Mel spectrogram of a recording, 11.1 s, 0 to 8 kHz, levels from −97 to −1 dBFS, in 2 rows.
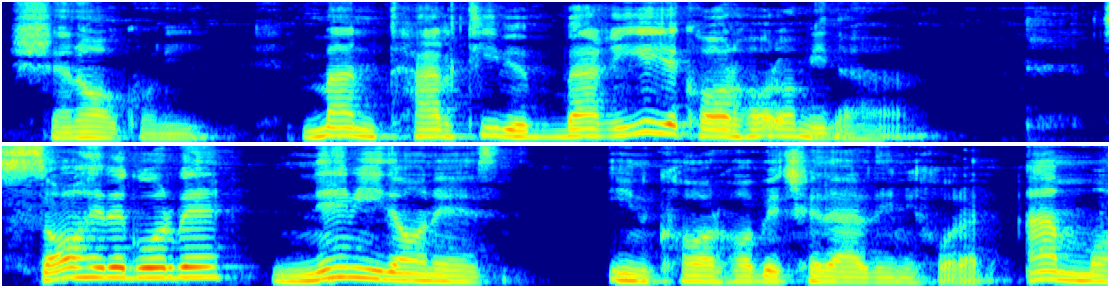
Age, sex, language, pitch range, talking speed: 30-49, male, Persian, 115-155 Hz, 105 wpm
